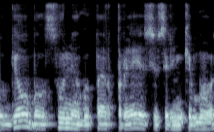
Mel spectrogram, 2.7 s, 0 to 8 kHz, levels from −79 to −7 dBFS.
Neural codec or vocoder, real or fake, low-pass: none; real; 7.2 kHz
